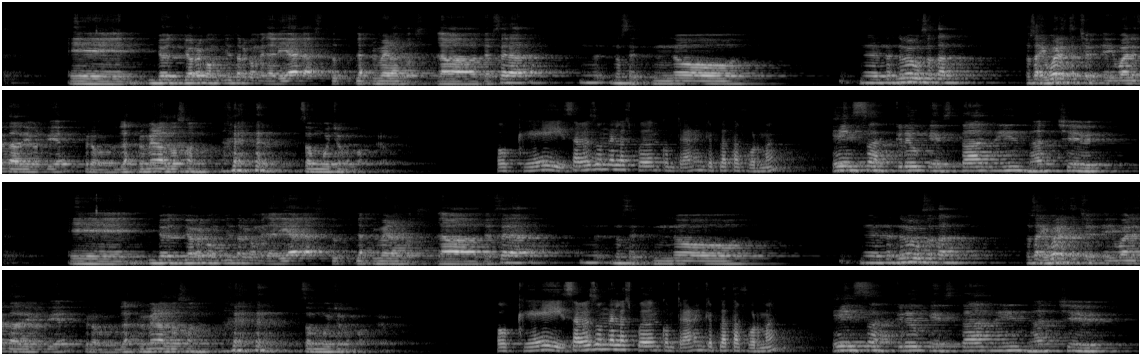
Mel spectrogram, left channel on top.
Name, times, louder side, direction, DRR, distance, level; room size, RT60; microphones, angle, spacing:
voice 1, 0.7-5.4 5.8-7.4 8.6-9.5 10.2-14.1 14.4-14.9 15.1-15.2 19.7-22.3, left 2 dB, 45° left, -1 dB, 0.9 m, -28 dB
voice 2, 16.3-19.2, right 3 dB, 20° right, 13 dB, 0.4 m, -30 dB
8.5 x 6.9 x 6.1 m, 1.1 s
head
